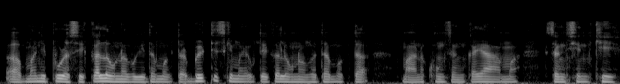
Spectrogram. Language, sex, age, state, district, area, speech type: Manipuri, male, 30-45, Manipur, Kakching, rural, spontaneous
